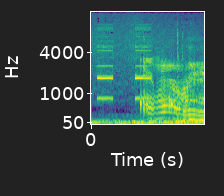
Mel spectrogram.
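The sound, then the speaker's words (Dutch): An alarm clock goes off with two loud, bright electronic beeps in a row, followed by a dense swell of overlapping electronic tones. “De wekker gaat. En gaat.”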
